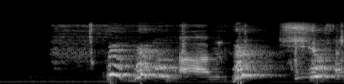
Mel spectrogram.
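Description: A dog barks several times in quick succession, loud and close, with short yelping, harmonic barks packed into a few seconds.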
